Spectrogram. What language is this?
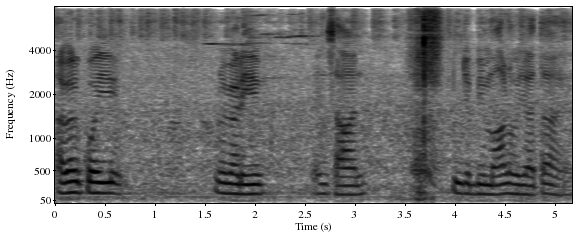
Urdu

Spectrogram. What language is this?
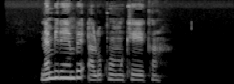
Ganda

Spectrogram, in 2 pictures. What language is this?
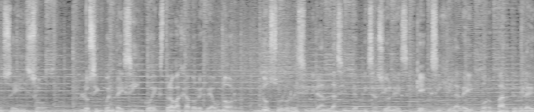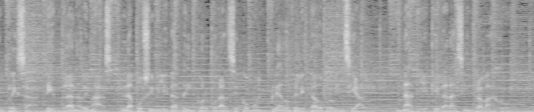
Spanish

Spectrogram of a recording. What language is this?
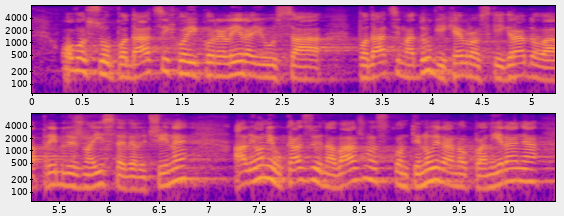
Croatian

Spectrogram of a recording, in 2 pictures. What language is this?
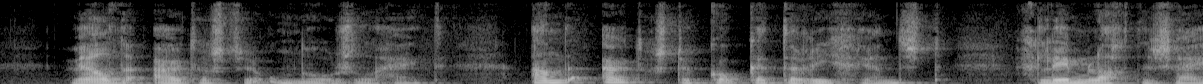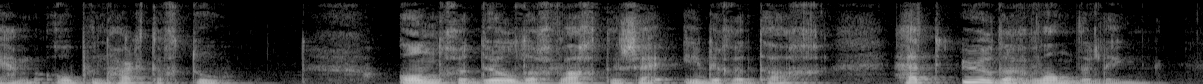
Dutch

